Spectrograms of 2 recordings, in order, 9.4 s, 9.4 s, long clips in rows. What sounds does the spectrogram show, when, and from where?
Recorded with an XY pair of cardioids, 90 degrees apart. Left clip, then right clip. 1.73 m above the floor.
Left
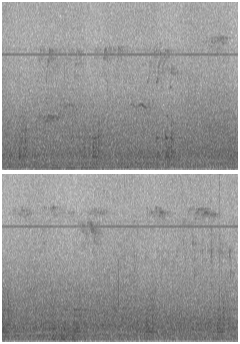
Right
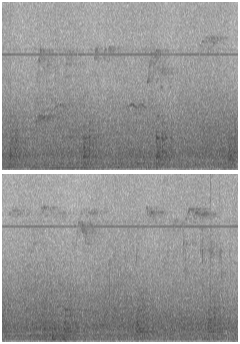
Only background noise.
